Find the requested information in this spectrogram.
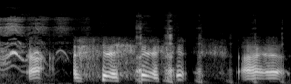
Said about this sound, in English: like Kirk's rooster.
